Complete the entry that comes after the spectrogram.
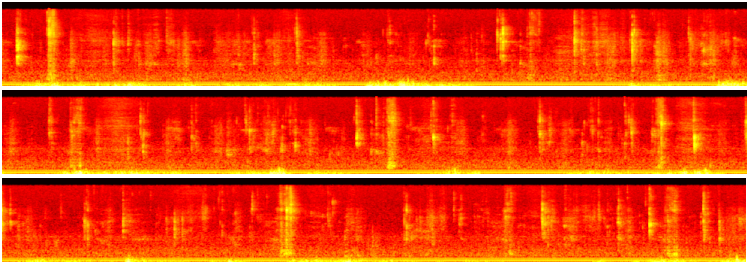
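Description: A person chewing mouthfuls of crunchy breakfast cereal close to the microphone, with irregular crackling crunches, and a metal spoon clicking and scraping in a plastic bowl between mouthfuls. A steady low hum runs underneath.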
